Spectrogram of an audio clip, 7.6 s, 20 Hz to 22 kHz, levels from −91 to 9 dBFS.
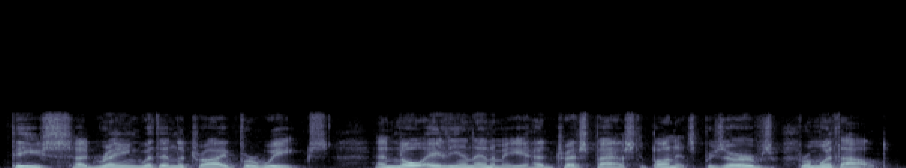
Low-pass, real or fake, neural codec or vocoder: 7.2 kHz; fake; codec, 16 kHz, 16 kbps, FunCodec, trained on Chinese and English, 50 frames a second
